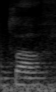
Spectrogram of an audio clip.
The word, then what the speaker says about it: LaBeouf: Buff, Shia LaBeouf, buff. But you wouldn't spell buff like buff. You'd spell it like BEOUF, buff.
